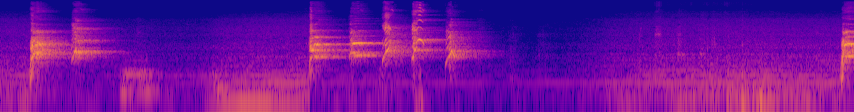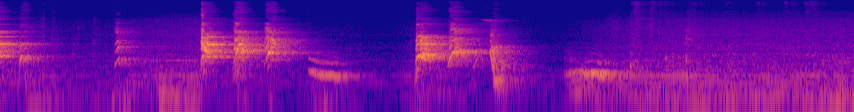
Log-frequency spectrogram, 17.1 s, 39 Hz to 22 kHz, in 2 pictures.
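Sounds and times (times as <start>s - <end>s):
small dogs barking: 0.2s - 1.5s, 3.0s - 5.0s, 8.4s - 14.0s
dog whining: 11.3s - 12.2s, 13.3s - 15.5s.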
